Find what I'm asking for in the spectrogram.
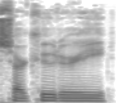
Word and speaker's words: charcuterie: But then as I have matured as an adult, I've learned the proper pronunciation of it, and it is charcuterie board, and you need to have that as a snack to go in before you get your full plates.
